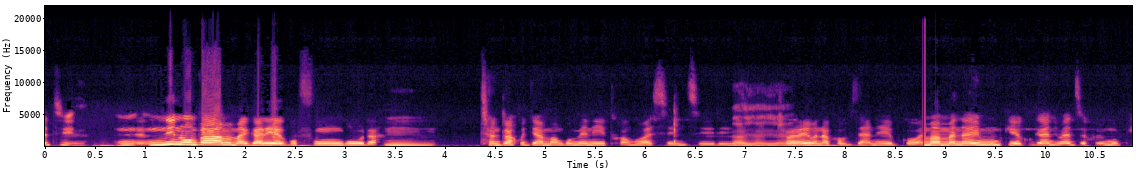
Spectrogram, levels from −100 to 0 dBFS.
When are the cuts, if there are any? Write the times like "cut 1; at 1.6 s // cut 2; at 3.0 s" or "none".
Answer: cut 1; at 8.8 s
